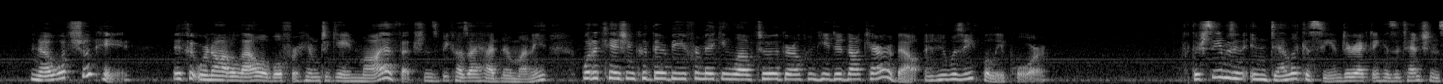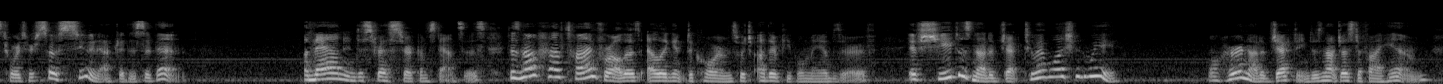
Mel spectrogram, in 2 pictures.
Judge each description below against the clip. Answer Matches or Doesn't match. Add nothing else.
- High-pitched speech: Matches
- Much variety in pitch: Matches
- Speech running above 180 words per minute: Matches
